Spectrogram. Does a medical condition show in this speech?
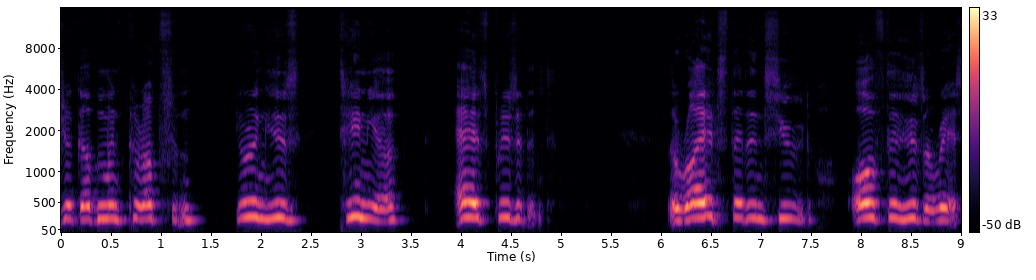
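Yes: quadriplegic cerebral palsy.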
